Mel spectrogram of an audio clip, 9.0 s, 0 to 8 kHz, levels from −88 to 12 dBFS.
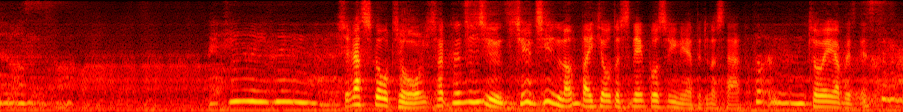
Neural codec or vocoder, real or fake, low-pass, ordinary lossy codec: codec, 16 kHz, 0.5 kbps, FunCodec, trained on LibriTTS, 25 frames a second; fake; none; none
